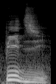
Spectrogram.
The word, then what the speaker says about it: Pizzi: de transferências em erradas que é o português Pizzi acho que essa pronúncia correta 34 anos de idade lembro muito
